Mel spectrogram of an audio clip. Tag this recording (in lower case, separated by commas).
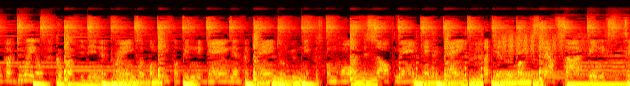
music, blues, dance music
